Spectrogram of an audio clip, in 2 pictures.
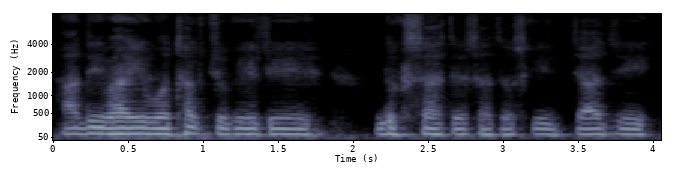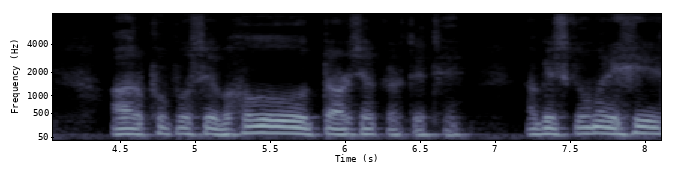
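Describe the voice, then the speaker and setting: A man's voice: deep voice, warm tone. A man narrating a sad story in a somber, sorrowful way.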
